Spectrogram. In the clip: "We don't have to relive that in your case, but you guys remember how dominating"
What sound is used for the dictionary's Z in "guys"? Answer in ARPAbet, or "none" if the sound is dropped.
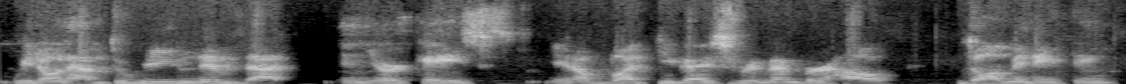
Z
